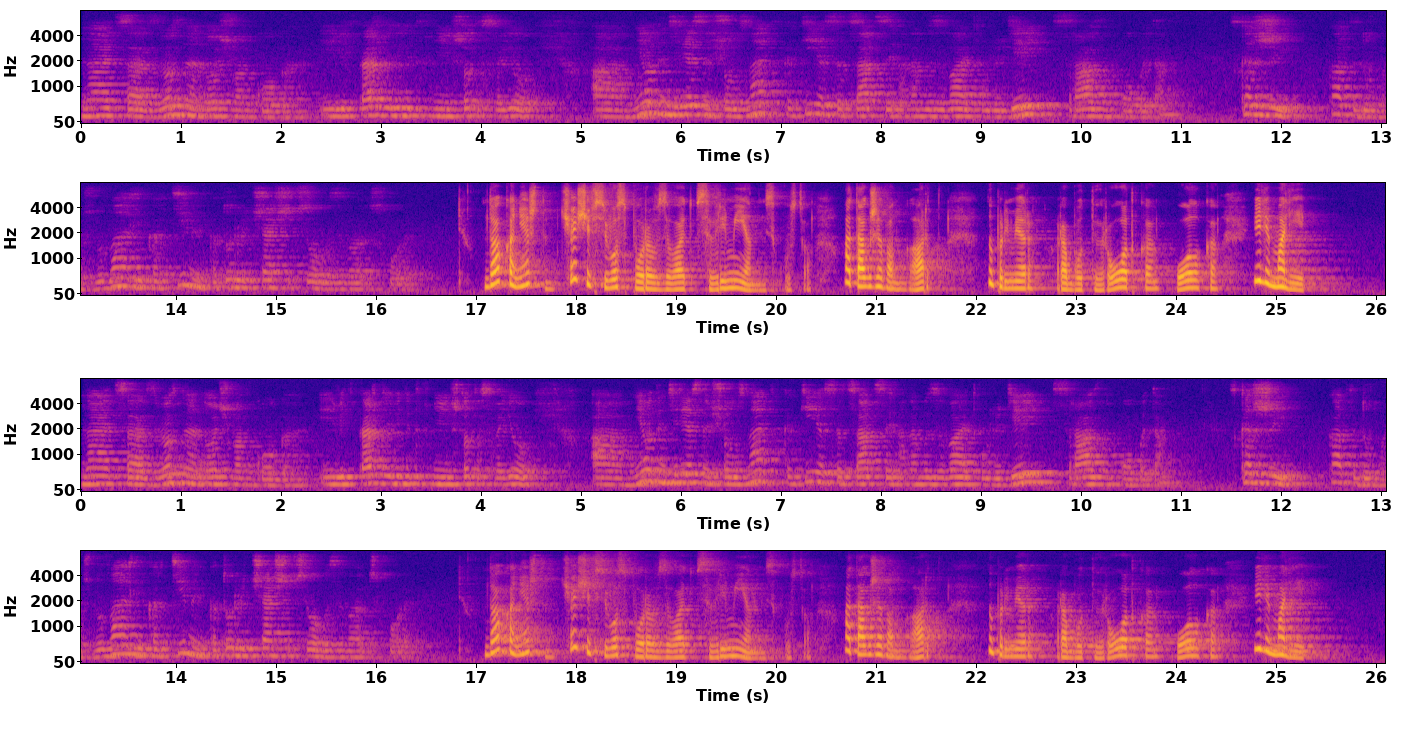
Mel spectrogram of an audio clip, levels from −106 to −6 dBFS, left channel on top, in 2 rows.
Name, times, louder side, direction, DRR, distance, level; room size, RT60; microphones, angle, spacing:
voice 1, 0.0-10.9 11.6-12.1 12.5-16.4, right 1 dB, 60° right, -1 dB, 3.6 m, -45 dB
voice 2, 17.1-25.3, left 5 dB, 60° left, 14 dB, 0.4 m, -28 dB
14.0 x 9.1 x 9.5 m, 1.2 s
head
